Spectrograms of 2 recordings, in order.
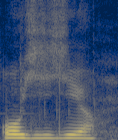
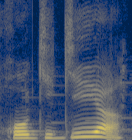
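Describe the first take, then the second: First: The name is said with a Greek pronunciation. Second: The name is said with a guessed English pronunciation. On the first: "Ogygia is the name in Greek" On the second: "I suppose Hogigia"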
